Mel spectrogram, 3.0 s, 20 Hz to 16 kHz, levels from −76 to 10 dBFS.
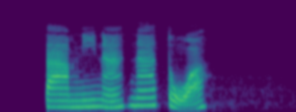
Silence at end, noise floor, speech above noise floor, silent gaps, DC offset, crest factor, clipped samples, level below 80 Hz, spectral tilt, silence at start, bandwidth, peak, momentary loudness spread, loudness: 0.9 s; -64 dBFS; 47 dB; none; under 0.1%; 18 dB; under 0.1%; -66 dBFS; -6.5 dB/octave; 0.45 s; 7 kHz; -2 dBFS; 5 LU; -18 LUFS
